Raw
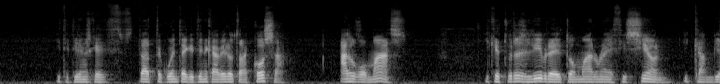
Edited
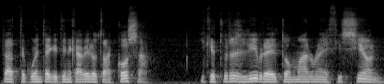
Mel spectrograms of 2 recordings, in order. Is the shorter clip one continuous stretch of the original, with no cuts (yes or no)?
no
